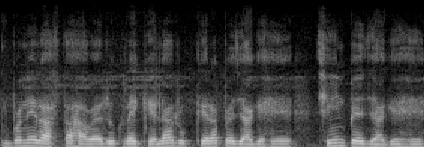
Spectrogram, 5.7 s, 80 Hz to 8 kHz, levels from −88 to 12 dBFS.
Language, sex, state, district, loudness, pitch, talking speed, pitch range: Chhattisgarhi, male, Chhattisgarh, Raigarh, -18 LUFS, 140 Hz, 170 wpm, 135-150 Hz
